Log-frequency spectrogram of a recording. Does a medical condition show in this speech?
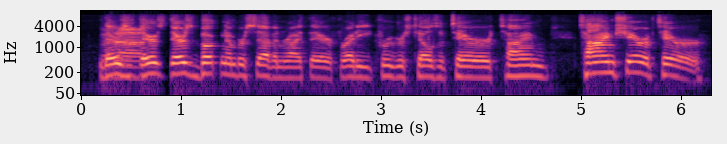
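No.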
